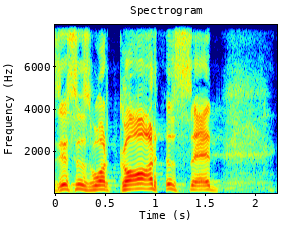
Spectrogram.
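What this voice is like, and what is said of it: Put-on American accent. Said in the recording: “in an American accent”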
